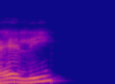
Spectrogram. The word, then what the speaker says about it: Heli: pues tenemos a Eli. Eli, no Heli, favor de no confundir, yo me confundía mucho con la pronunciación como con Haley, que bueno, esa sí era Haley, no era Ale.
